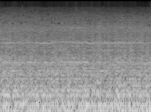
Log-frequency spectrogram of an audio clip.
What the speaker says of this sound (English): First helicopter we've seen in the simulator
